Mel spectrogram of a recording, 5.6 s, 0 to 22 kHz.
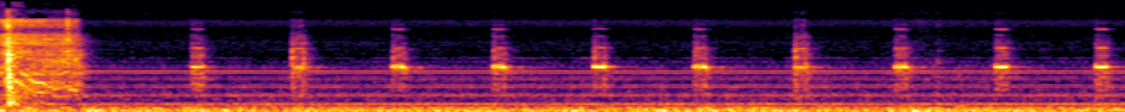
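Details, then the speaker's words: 2003 Toyota 4Runner V8 during 4WD actuator (Aisin SAT-003) replacement: selecting center diff lock gives a steady dash beep, about two a second, warning that the actuator is stuck. "All right, here goes center diff lock. And it's stuck. When you hear that beeping, it means it's stuck."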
